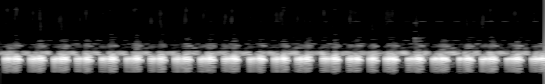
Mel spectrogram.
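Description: Toads call in quick, evenly paced bursts, each a short, reedy croak. The pulses run together into a steady, rattling stream, with several voices overlapping at times.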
